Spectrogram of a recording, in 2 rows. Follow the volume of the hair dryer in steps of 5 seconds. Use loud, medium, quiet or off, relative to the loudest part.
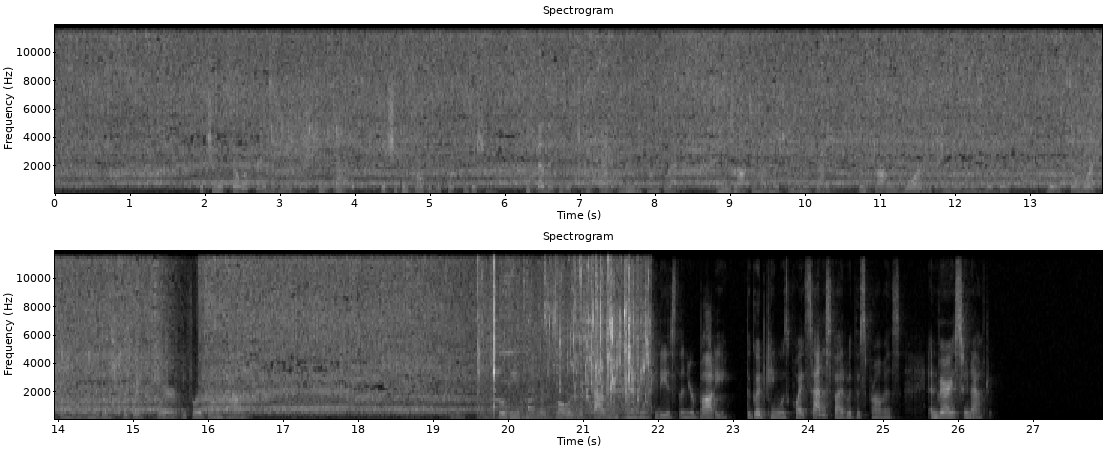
loud, loud, loud, loud, off, off.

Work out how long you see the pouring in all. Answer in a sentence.
The pouring can be heard for 6 seconds in total.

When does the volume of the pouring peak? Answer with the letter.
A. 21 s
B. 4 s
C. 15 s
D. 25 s
A.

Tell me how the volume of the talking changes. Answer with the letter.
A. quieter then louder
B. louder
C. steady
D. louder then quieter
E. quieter
C.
